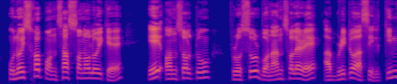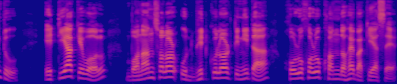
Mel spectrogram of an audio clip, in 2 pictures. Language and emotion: Assamese, neutral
